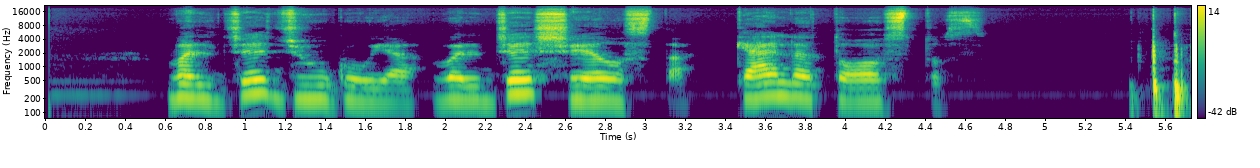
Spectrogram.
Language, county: Lithuanian, Šiauliai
